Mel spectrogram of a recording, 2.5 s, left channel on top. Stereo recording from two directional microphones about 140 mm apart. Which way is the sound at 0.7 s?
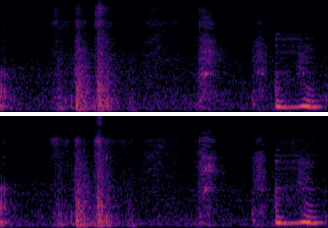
35° right (ahead or behind).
